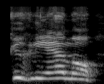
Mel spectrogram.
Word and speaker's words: Guglielmo: So we start with Guglielmo Vicario, but I have been told that second G is silent, so it's more like Guglielmo Vicario.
